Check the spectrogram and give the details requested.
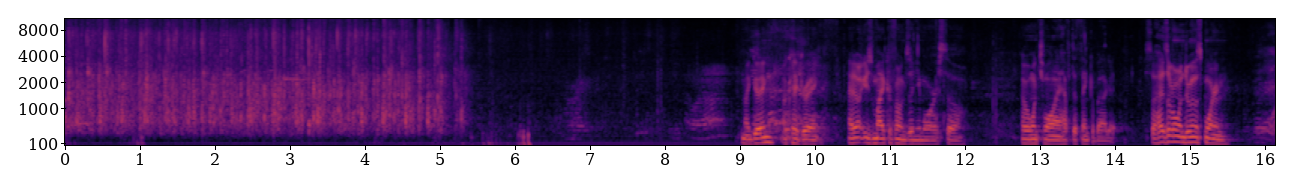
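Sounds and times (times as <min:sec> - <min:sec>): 
congregation at a Sunday church service clapping to welcome a preacher: 0:00.0 - 0:05.6
speech: 0:09.0 - 0:12.1, 0:12.8 - 0:15.6.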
